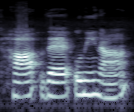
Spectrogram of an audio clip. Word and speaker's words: javelina: Javelina, pronounced Javelina, comes from a Spanish name for the colored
